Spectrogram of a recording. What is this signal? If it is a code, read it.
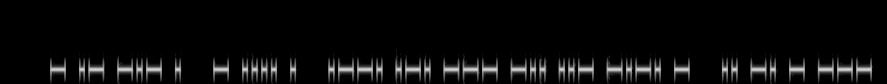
Morse code, heard as a keyed tone, about 25 wpm, 700 Hz. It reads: TAKE THE PRODUCT INTO
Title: Sentences from Top 1000 Words - Review Part 2 - 25wpm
